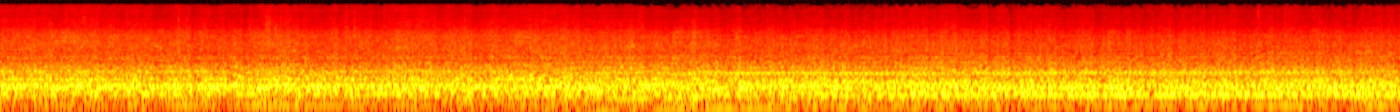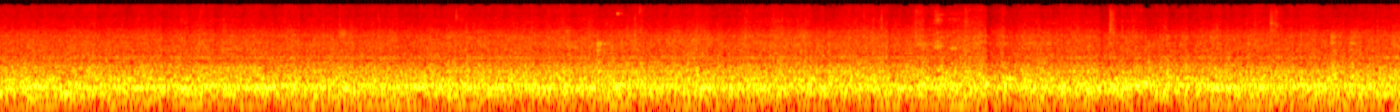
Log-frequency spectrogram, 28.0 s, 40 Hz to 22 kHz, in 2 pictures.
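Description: JR Central KiHa 75 diesel railcar running along the line, heard from inside the passenger cabin: a steady drone of the diesel engine with wheel and rail noise, holding even throughout.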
